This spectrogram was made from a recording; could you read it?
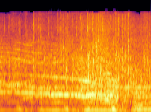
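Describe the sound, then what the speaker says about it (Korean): Theater audience cheering and clapping at a play's curtain call, a continuous wash of applause and crowd noise heard beneath a voice talking over it. "배우의 열연에 관객은 환호성과 박수로 보답하는데요"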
